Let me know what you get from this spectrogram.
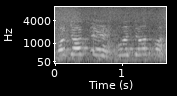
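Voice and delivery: high-pitched panicked warning; alarmed yell. Acted. Bob warning Dave as the boat crashes, high and panicked. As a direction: yelp it up high as the boat careens.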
